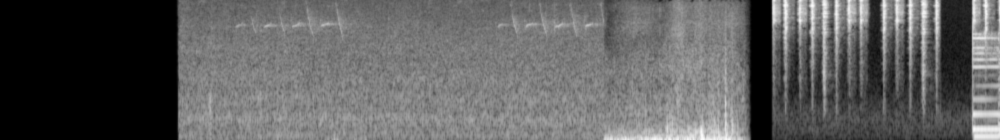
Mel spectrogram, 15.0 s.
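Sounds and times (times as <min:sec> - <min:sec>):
steady outdoor hiss: 0:02.7 - 0:09.4
small bird singing: 0:03.5 - 0:05.3, 0:07.4 - 0:09.1.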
